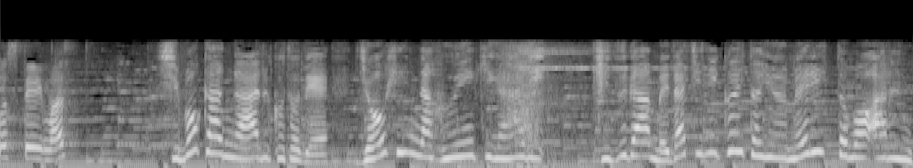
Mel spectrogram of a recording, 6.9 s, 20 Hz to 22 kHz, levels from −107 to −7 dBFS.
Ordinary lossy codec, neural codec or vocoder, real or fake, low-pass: none; none; real; none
